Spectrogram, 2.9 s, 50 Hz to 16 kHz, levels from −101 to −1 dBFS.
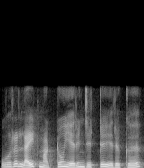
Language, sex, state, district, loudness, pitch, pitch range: Tamil, female, Tamil Nadu, Nilgiris, -17 LUFS, 185 Hz, 170-205 Hz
